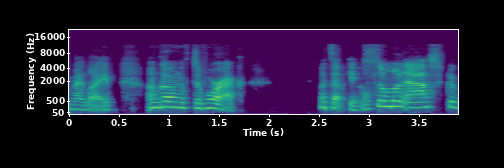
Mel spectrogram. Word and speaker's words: Dvorak: not correcting them and Robert Osborne always pronounced it divorce so maybe she wanted it vorject really early on the common pronunciation has always been Dvorak and so that's what I stick with so um if I ever post a picture of Anne please don't come into my comments and say it's pronounced uh borjack with a silent d who also struggles with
